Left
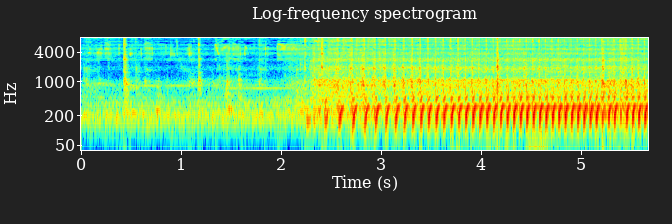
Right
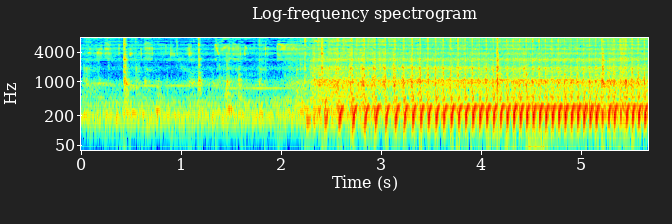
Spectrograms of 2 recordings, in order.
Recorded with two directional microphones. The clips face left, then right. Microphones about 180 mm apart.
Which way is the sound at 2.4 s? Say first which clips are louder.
Even; 20° left (ahead or behind).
